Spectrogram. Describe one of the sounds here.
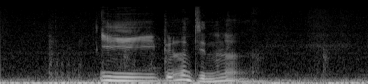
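A woman answers briefly in a low voice.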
